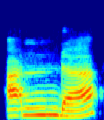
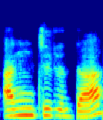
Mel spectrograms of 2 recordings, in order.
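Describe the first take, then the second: First: The word ends in da. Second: The word ends in jeda. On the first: "bukan anda" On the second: "bukan anjeda"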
